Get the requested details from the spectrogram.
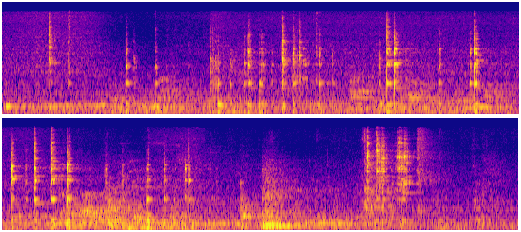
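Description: A metal rod stirs and clinks against the inside of a glass jar.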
